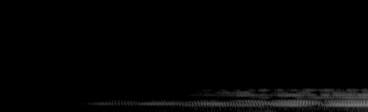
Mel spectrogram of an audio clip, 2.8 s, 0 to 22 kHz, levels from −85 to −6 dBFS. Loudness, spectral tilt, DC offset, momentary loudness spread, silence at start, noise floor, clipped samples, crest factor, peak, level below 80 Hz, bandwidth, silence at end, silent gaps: -60 LUFS; -1.5 dB/octave; under 0.1%; 11 LU; 0.65 s; -79 dBFS; under 0.1%; 18 dB; -40 dBFS; -86 dBFS; 1.6 kHz; 0 s; none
